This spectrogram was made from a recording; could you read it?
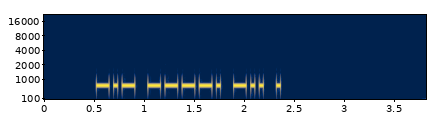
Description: Morse code, heard as a keyed tone, about 38 wpm, 700 Hz. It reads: K9DE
